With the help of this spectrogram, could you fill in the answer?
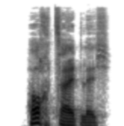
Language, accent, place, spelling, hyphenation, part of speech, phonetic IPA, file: German, Germany, Berlin, hochzeitlich, hoch‧zeit‧lich, adjective, [ˈhɔxˌt͡saɪ̯tlɪç], De-hochzeitlich.ogg
- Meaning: nuptial, bridal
